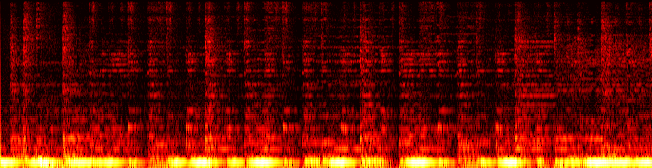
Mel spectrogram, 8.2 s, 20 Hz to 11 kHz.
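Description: Quiet music from a Korg Pa5x arranger keyboard: a soft style accompaniment with a repeating bass line and light upper parts, played at low volume.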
